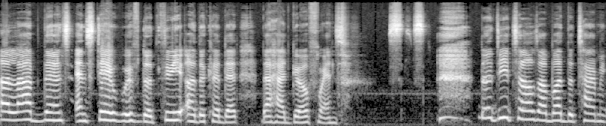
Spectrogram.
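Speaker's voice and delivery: words broken up by laughter throughout. Recounting a promise made over the phone, laughing while talking. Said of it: "I'm sorry I'm laughing".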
